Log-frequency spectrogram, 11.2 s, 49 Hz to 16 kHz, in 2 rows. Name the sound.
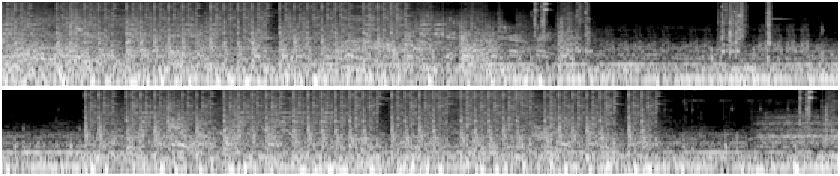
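gunfire from a gun in the video game Doom 3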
